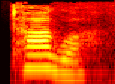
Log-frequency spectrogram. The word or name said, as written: tagua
